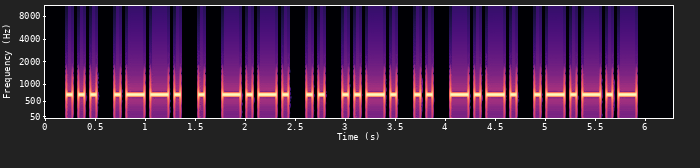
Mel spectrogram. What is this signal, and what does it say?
Morse code, heard as a keyed tone, about 19 wpm, 700 Hz. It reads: SPECIFIC.
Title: Sentences from Top 1300 Words 20wpm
